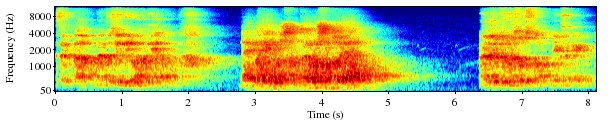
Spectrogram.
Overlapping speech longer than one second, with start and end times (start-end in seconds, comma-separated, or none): none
